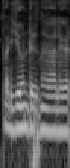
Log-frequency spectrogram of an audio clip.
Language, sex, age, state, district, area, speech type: Malayalam, male, 60+, Kerala, Idukki, rural, spontaneous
